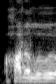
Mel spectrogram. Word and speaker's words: Honolulu: let me go over this real quick so Honolulu and Kaneohe were the main - yes okay so Honolulu is gonna be pronounced Honolulu so Honolulu and then Canio head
